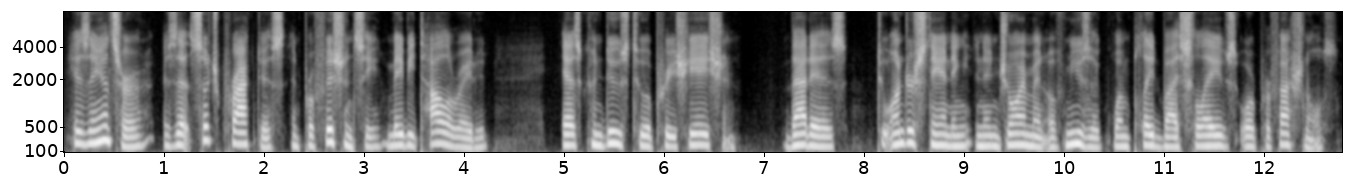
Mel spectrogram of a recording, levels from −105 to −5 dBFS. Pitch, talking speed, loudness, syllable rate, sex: 175 Hz, 135 wpm, -19 LUFS, 4.9 syllables/s, female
